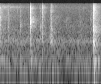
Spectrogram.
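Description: A few separate keystrokes are struck on a computer keyboard, close and fairly crisp, with the sharpest tap at the end and a quiet pause between them.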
